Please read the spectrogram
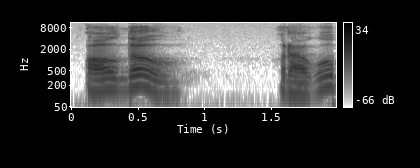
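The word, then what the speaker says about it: although: 표현이 되겠습니다 이번 표현은 Al Al alth라고 발음하시면 되겠고요 이때 유의하 실점은 th 돼지꼬리 발음 드 그리고 맨 끝부분에 있는 gh 이번 단어에서 무음이라 발음이 되지 않습니다 그래서라고 발음하시면 되겠고요 품사는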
